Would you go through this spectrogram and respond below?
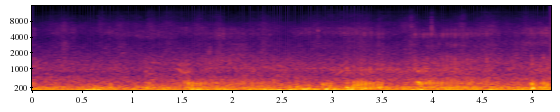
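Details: Sakura-neko strays, ear-tipped after neutering and sharing their space with homeless people, nuzzle in hard when stroked after being fed and tidied up. A continuous deep, throbbing purr fills the clip without pause.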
